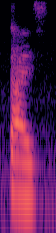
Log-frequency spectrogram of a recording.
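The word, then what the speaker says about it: sais: How do you pronounce that? Size? Size.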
